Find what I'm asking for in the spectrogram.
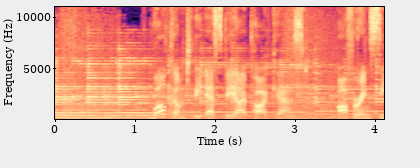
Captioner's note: upbeat music; voiceover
